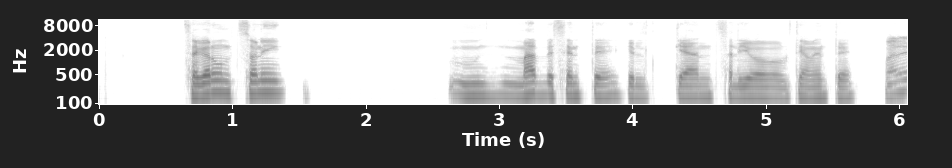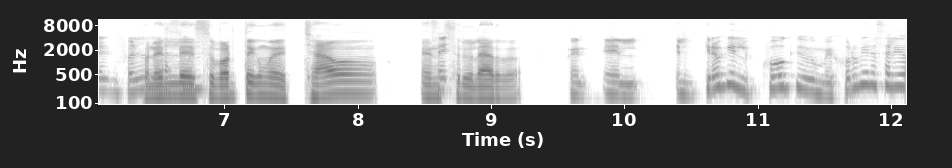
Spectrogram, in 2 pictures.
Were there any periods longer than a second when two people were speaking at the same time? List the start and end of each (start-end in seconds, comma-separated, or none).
none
